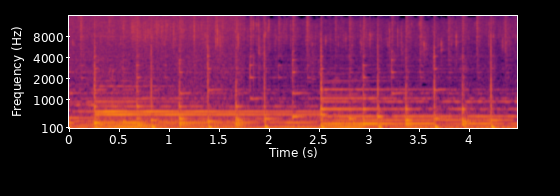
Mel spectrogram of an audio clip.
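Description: Background music of held chords that change twice, over breaded chicken patties sizzling as they shallow-fry in oil, with scattered small pops.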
